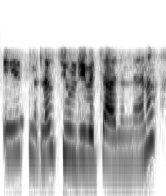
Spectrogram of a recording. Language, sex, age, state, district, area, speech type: Punjabi, female, 18-30, Punjab, Muktsar, urban, conversation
